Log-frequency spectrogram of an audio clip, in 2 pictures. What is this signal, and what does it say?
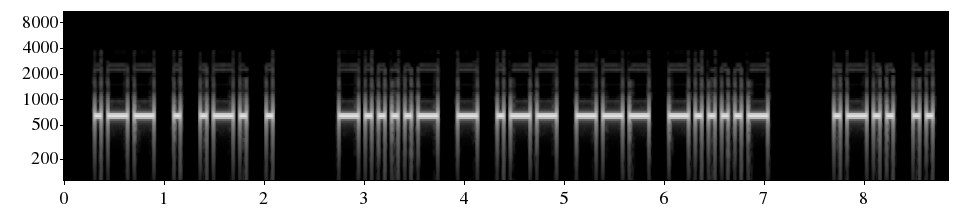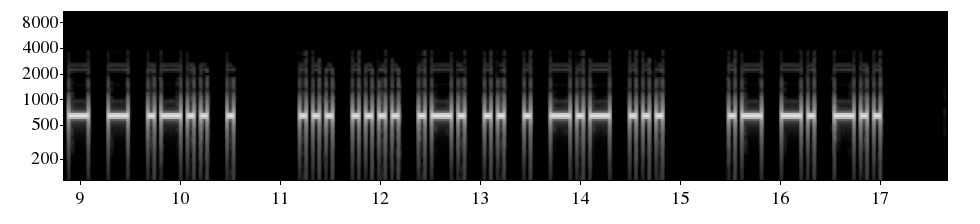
Morse code, heard as a keyed tone, about 18 wpm, 650 Hz. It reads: WERE -TWO- LITTLE SHRIEKS AND
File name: 04-Chapter-04 18 WPM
